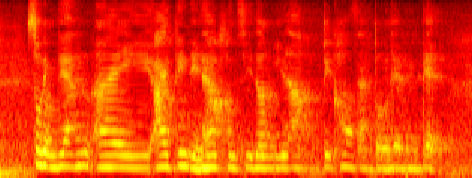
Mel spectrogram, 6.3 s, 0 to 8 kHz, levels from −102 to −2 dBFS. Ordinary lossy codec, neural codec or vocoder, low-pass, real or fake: none; codec, 16 kHz, 0.8 kbps, ZipCodec; none; fake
